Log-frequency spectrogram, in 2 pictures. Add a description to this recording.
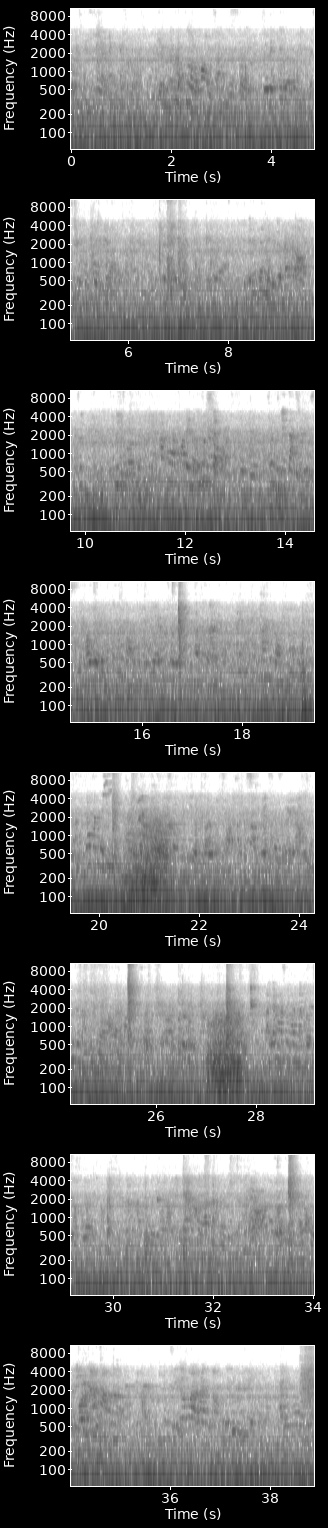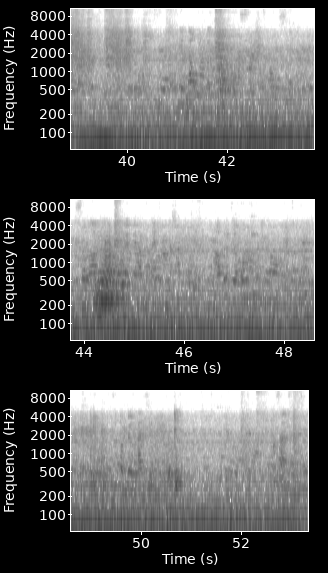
In the fast-food restaurant （KFC）, Traffic Sound, Binaural recordings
